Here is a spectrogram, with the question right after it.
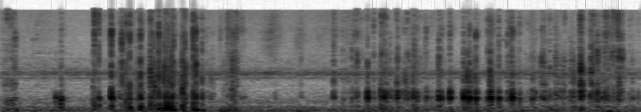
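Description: A hollow, empty, medium brown leather (possibly faux) ankle boot is held in both hands close to the mic and scratched and tapped with long nails and fingertips along the shaft and heel. The result is a dense run of dry scrapes, crackles and dull, short taps, with a low, boomy body and almost no high end.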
